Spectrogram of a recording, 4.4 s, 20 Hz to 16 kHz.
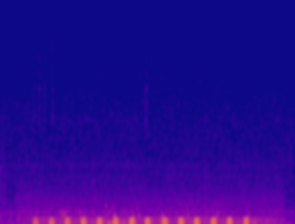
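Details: Short-eared owl (Asio flammeus) giving its territorial call in Poland on 22 June 2024: a steady run of about thirteen deep, soft hoots, evenly spaced at roughly four per second, over faint background noise.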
